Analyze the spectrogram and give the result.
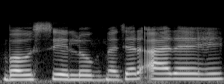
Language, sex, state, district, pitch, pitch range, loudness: Hindi, female, Bihar, Kaimur, 240 Hz, 220-250 Hz, -15 LUFS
